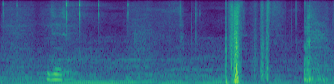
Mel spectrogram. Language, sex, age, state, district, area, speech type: Maithili, female, 18-30, Bihar, Saharsa, rural, spontaneous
